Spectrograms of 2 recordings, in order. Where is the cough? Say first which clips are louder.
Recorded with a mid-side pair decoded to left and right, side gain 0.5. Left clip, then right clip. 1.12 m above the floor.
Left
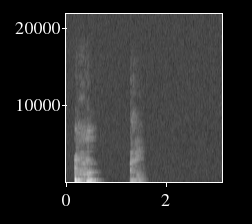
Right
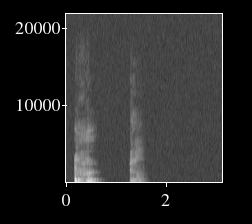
Right 1 dB; 10° right, 1.7 m.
